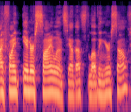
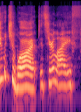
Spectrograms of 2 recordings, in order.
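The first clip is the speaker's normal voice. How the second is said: motherly mom voice, pitched up; 7 semitones higher, 3 dB louder than usual. Talking to viewers, the speaker slips into imitating their mother's voice. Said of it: "I sound like my mother".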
